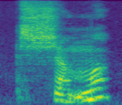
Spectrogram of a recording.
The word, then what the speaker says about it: 什么: First part of the word, there is a tone, the second tone, rising tone, and it's a neutral tone. And when you're pronouncing it, you don't have to emphasize it as other tones.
